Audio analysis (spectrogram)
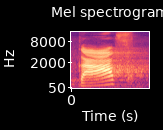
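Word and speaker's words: calf: आप यहाँ पे ढूंढो, काफ, कब, केचिक, क्या आएगा? हाँ, सी एल एफ, काफ. L will be silent, L की आवाज़ नहीं आती है, सिर्फ ऐसे बोलेंगे काफ, राइट?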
